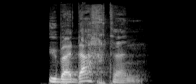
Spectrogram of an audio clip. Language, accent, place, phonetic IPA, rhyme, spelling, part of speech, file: German, Germany, Berlin, [yːbɐˈdaxtn̩], -axtn̩, überdachten, verb / adjective, De-überdachten.ogg
- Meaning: first/third-person plural preterite of überdenken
